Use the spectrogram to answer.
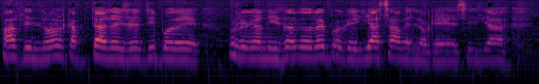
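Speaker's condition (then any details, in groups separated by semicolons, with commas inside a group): Cerebral palsy; mild, lesser degree of disability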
